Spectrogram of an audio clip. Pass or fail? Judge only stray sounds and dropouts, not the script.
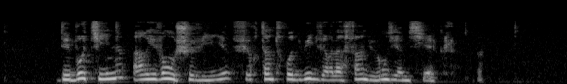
fail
